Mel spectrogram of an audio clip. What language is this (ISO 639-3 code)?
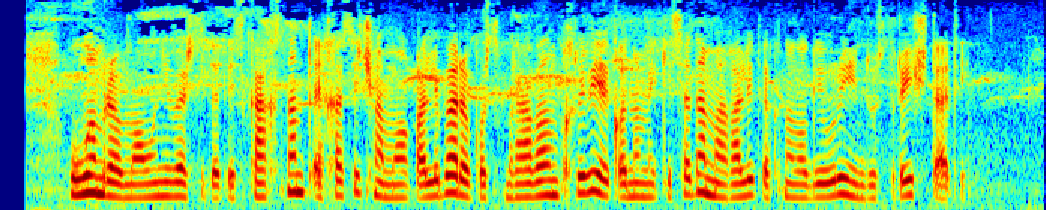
kat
